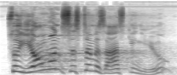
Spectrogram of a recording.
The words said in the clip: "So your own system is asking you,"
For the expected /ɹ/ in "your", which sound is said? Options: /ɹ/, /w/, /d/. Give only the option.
/w/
